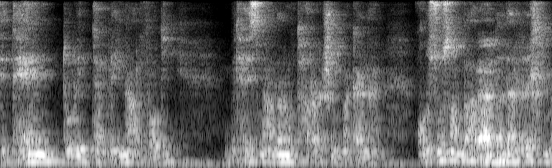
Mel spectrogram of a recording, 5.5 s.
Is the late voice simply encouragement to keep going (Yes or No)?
Yes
